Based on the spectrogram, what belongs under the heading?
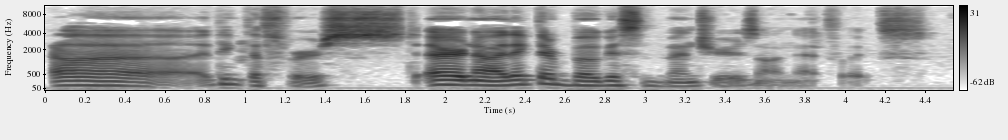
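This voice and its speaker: A man hosting a podcast, chatting casually with crude, excitable banter while straining a sore voice. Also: medium pitch, moderate pace. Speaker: podcast host. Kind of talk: casual chat.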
